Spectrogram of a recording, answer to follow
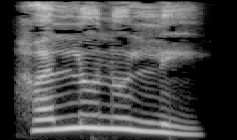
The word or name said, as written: ಹಲಿನೀಲ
